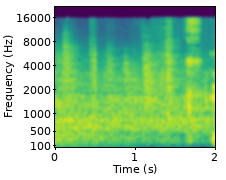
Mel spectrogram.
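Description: Tractor engine idling in the background, a faint steady hum.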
